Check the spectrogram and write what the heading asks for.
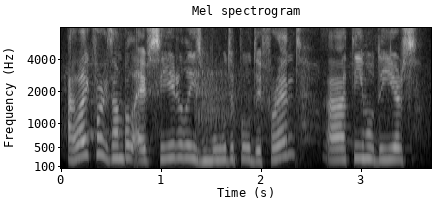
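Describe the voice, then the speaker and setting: Her voice is on the high side, fast and a little mellow, with a touch of hiss or hum in the recording. She's a twenty-something from Latvia with a Latvian accent, talking frankly and casually to stream viewers and often trailing off mid-word.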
